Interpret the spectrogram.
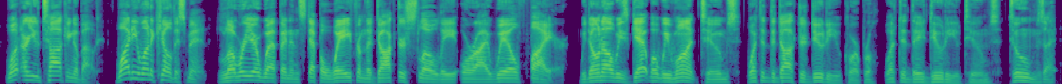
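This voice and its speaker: A man acting in a video game as a commanding, resolute space soldier, speaking firmly with measured authority. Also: mid-range voice, lively intonation, a bit bright, no echo, clean studio sound, natural voice. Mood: concerned, urgent. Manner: firm, authoritative, measured delivery. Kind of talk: scripted game dialogue acting.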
